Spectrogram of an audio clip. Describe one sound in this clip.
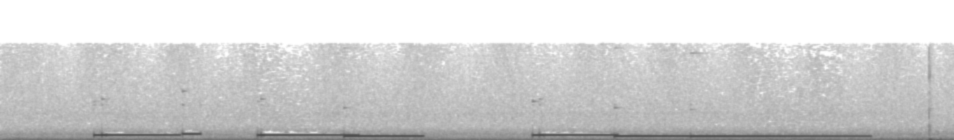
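A synthesizer plays a short, slow melody of held electronic notes.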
